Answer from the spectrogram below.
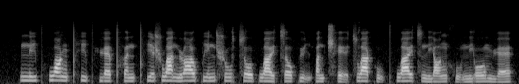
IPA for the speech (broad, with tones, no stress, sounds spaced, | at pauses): n̪ i˧˥ pʰ w ɑ˥˧ ŋ pʰ i˥˩ pʰ ɥ ɛ˧˥ pʰ ə˧˥ n pʰ i˧˥ ʂ w a˥˩ n ɻ ɑ˥ ʊ̯ p i˧˥ n ʂ u˧˥ t͡s o˥˧ ʊ̯ p w a˥˩ ɪ̯ t͡s ɤ˧˥ p y̰˨˩ n p a˦ n ʈ͡ʂʰ ḛ˨˩ ɪ̯ t͡s w ä˥ k ṵ˨˩ pʰ w a˥ ɪ̯ t͡s ə˨ n j ɑ˧˥ ŋ x ṵ˨˩ n̪ j o˧˥ ʊ̯ m ɥ ɛ˧˥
